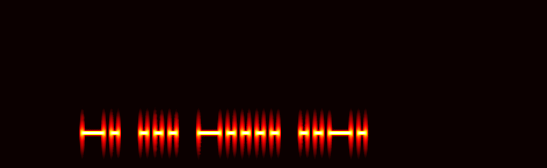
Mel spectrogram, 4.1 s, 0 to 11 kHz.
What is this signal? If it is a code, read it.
Morse code, heard as a keyed tone, about 21 wpm, 700 Hz. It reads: NS6F
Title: USA Call Signs - 4 Characters - Repeated 3x - 22wpm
